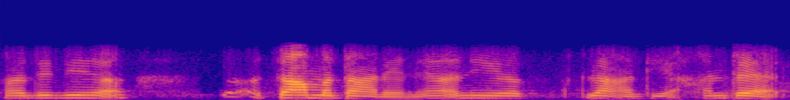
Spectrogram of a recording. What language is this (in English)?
Manipuri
